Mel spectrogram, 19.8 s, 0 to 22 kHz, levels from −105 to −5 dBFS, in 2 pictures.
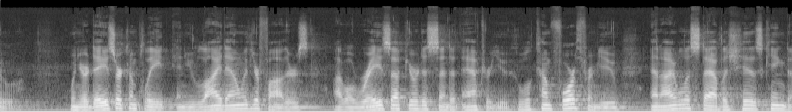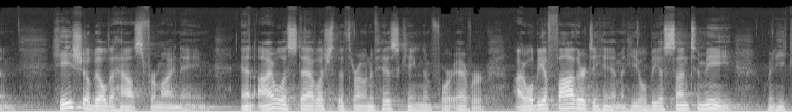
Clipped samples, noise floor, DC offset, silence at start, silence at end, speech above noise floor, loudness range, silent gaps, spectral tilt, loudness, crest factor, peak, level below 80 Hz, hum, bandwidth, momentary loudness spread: under 0.1%; -42 dBFS; 9%; 0 s; 0 s; 23 dB; 2 LU; none; -6.5 dB/octave; -20 LUFS; 18 dB; -4 dBFS; -46 dBFS; none; 13.5 kHz; 11 LU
